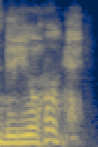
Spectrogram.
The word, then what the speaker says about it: Björk: Björk.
